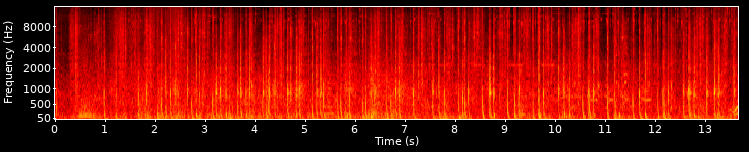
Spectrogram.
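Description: A horse gallops in The Witcher 3 with rapid, continuous hoofbeats, soft and steady throughout, with game ambience underneath.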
